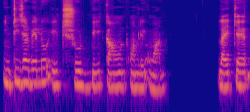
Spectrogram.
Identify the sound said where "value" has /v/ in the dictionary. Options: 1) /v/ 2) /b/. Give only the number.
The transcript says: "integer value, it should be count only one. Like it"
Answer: 2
